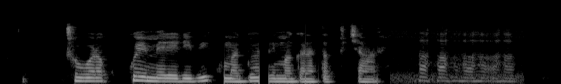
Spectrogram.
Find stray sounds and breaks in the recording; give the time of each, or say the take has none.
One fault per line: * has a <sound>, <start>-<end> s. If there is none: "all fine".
* has a dropout, 2.6-2.7 s
* has a laugh, 4.2-5.2 s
